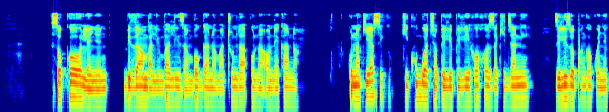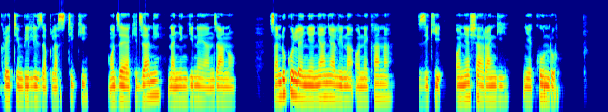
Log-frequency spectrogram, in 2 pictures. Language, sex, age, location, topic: Swahili, male, 18-24, Nairobi, finance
